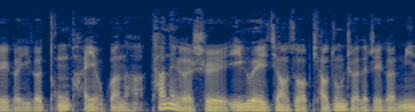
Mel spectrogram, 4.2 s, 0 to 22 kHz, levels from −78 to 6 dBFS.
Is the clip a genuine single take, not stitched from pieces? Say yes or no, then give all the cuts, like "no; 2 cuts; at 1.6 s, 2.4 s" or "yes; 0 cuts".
no; 1 cut; at 1.4 s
